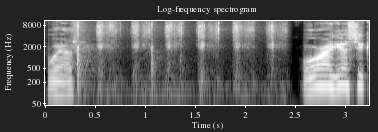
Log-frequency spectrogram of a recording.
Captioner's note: tip cleaning sounds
